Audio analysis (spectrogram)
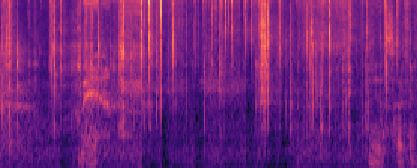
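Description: A Lorcana Rise of the Floodborn booster pack is torn open close by in a quiet room, with sharp crinkling foil and ripping bursts scattered across the moment.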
